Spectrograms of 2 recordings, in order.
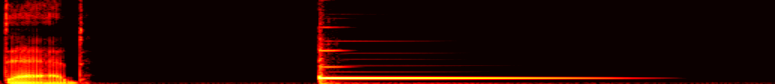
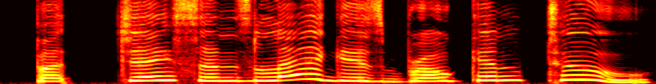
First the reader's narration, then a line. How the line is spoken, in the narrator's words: cried Laura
